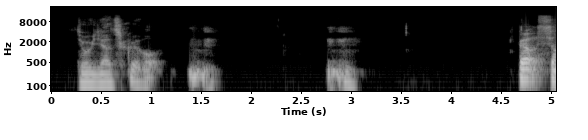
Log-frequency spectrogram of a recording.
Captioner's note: clears throat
